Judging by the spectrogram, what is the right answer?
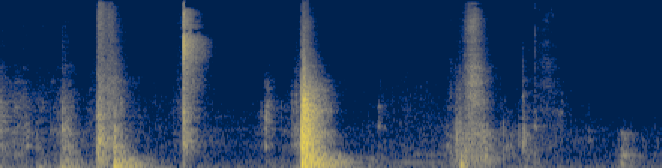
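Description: Rubber bands being stretched and let go over a Plexiglas sheet on a wooden board, giving a series of snaps and knocks; the loudest is a thump about two and a half seconds in.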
